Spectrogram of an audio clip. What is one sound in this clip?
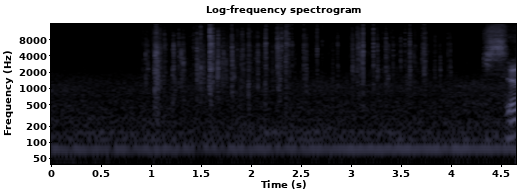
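Heavy boots march in step.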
